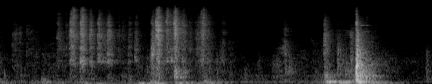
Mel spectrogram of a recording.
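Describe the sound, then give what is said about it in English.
A door is handled and pushed shut with a few soft bumps and rattles, ending in a firm close; no one speaks. “The dogs are barking. I had to close the door.”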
